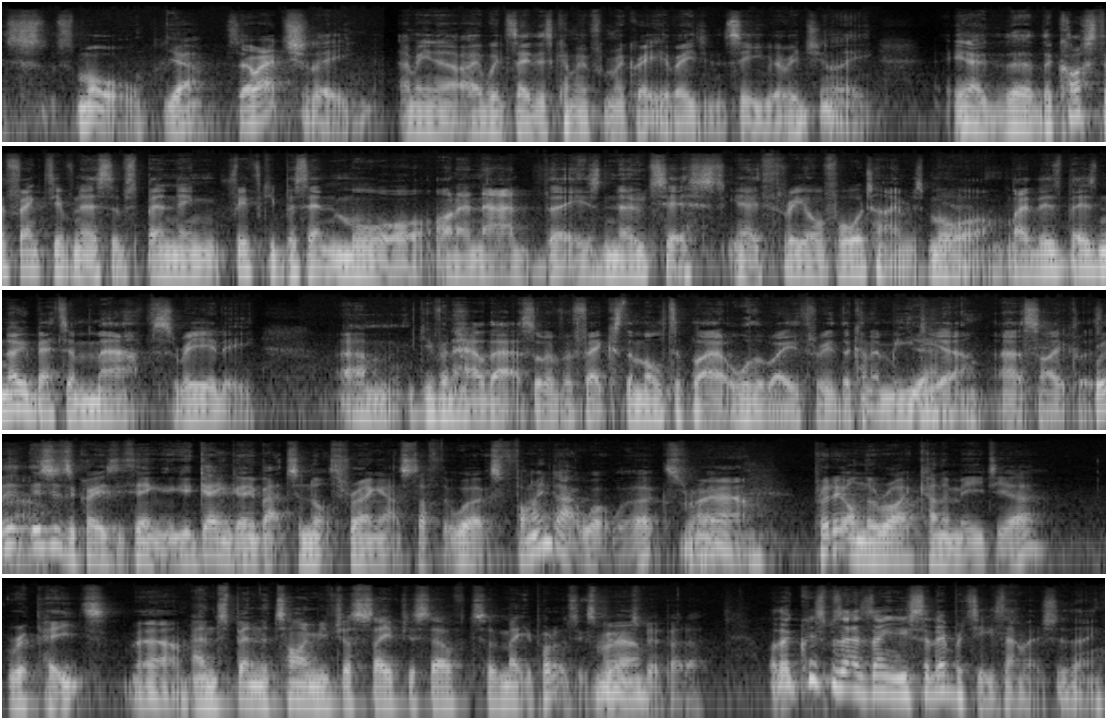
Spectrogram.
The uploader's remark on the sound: recorded from Cannes Lions Festival of Creativity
